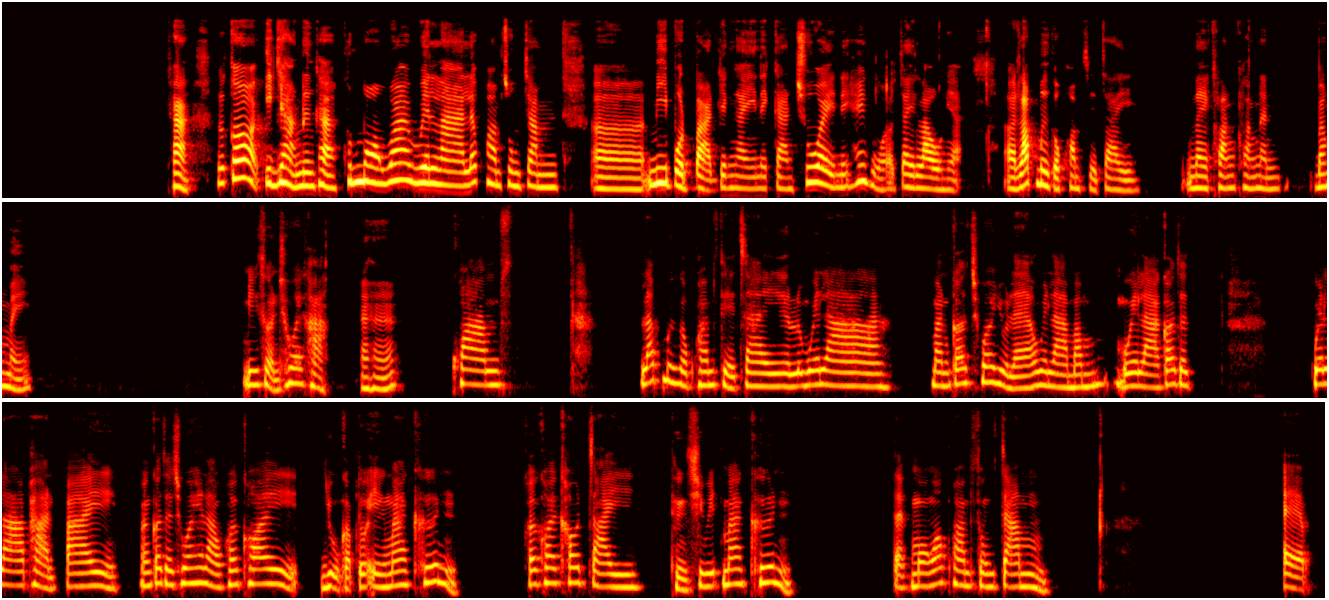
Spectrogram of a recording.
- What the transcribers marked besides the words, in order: static; other background noise; tapping; tsk
- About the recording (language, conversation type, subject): Thai, unstructured, คุณมีวิธีทำใจอย่างไรเมื่อคนที่คุณรักจากไป?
